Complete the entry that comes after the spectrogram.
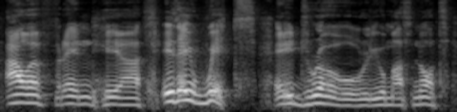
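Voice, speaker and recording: A man voicing an effusive, flustered French gentleman host in a storybook, stammering and repeating his words. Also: a little high, takes it slowly. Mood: flustered mirth.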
